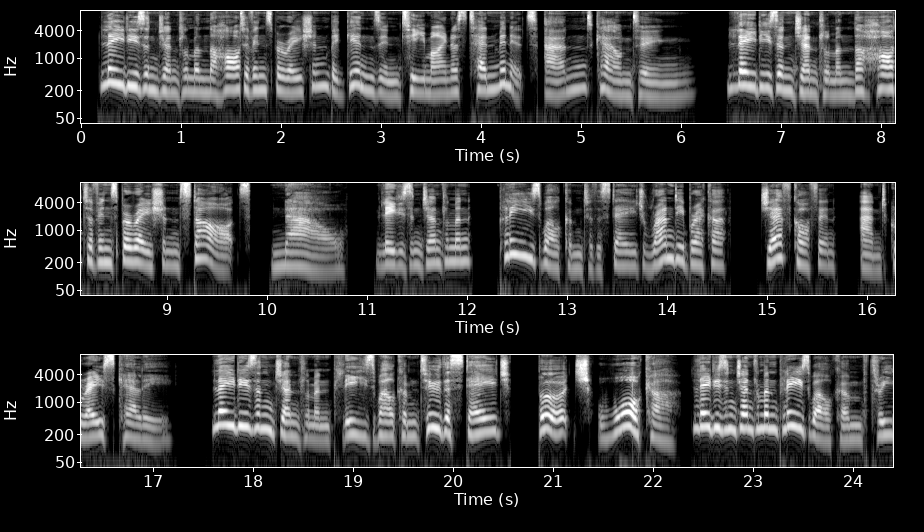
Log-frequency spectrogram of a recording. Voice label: VOG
